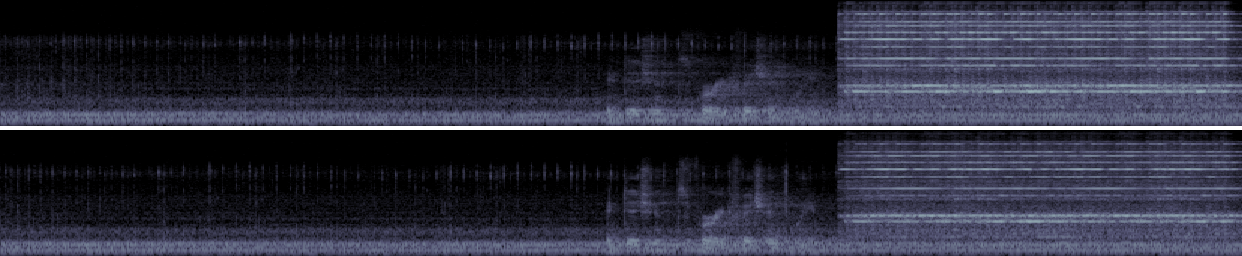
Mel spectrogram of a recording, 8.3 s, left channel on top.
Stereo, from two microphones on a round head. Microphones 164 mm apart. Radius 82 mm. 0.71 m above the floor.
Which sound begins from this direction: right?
A man speaking, at 4.0 s.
